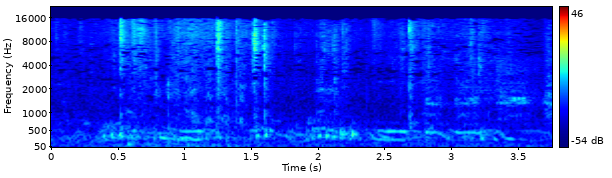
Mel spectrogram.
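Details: Several pigeons coo in overlapping throaty, bubbling phrases, punctuated by sharp taps and wing or foot clatter.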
